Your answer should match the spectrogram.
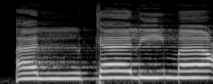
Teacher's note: Karena alif lam menghadapi huruf qamariah yaitu kaf, maka lam sukun dibunyikan dengan jelas atau biasa disebut dengan izhar qamari.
